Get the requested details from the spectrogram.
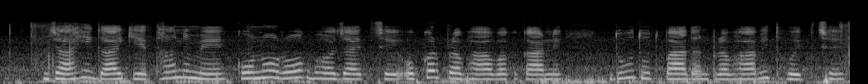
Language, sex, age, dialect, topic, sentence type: Maithili, male, 31-35, Southern/Standard, agriculture, statement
